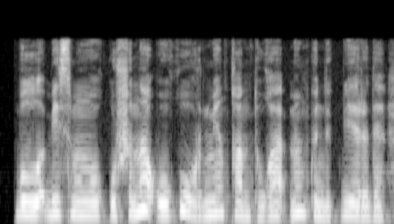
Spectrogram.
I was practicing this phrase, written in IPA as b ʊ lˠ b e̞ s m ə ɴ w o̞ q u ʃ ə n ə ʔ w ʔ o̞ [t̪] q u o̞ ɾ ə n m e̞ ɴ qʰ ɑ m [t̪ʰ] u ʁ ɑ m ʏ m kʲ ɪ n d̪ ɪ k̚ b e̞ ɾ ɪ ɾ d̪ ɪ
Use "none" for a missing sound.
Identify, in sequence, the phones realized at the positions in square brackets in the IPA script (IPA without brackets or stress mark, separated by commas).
none, t̪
